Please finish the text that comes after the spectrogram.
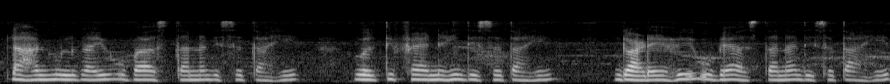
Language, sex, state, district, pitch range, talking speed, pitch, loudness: Marathi, female, Maharashtra, Aurangabad, 210-225 Hz, 120 wpm, 215 Hz, -22 LUFS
